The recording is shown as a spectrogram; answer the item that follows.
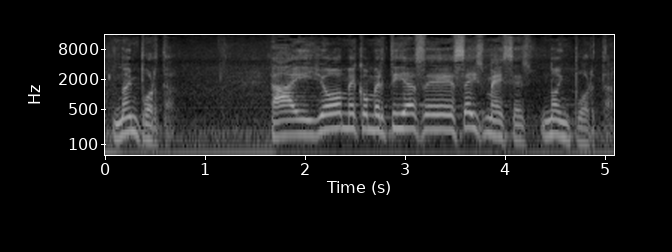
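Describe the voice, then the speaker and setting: A man's fairly high voice with lively intonation, a very slow pace and very even loudness. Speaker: pastor. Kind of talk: sermon.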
